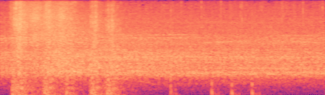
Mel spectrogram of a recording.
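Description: Heavy footsteps thud on a hollow floor.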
